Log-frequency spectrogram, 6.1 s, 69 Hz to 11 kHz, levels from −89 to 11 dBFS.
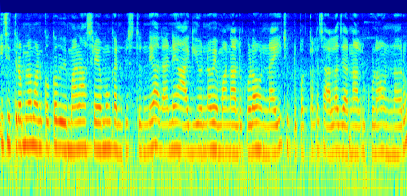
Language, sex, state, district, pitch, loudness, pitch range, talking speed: Telugu, female, Andhra Pradesh, Srikakulam, 225 Hz, -16 LUFS, 215-240 Hz, 185 wpm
